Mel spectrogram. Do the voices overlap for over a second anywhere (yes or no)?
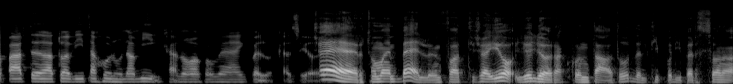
no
